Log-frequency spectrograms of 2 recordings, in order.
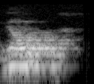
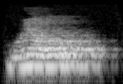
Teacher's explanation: when I say milk, when I say will, I'm pushing my tongue back · Term: dark way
